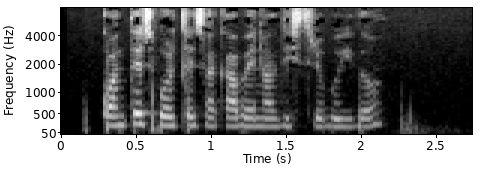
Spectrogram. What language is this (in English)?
Catalan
